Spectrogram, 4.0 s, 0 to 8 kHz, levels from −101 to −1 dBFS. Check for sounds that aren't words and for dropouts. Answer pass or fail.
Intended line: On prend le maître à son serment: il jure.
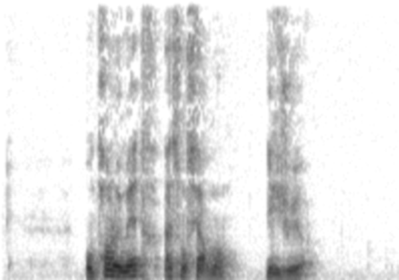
pass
